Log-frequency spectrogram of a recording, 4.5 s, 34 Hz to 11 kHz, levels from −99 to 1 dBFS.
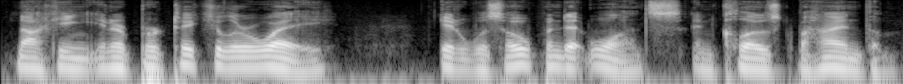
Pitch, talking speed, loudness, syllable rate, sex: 95 Hz, 185 wpm, -17 LUFS, 5.8 syllables/s, male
